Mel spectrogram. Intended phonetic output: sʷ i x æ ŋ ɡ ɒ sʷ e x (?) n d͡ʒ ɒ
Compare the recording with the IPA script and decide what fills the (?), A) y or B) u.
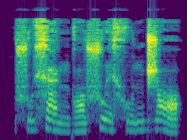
B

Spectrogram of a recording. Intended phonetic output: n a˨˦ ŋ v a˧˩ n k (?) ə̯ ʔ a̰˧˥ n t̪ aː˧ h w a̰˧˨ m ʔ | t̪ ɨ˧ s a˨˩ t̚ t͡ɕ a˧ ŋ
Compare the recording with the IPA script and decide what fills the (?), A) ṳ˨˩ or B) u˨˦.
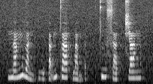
A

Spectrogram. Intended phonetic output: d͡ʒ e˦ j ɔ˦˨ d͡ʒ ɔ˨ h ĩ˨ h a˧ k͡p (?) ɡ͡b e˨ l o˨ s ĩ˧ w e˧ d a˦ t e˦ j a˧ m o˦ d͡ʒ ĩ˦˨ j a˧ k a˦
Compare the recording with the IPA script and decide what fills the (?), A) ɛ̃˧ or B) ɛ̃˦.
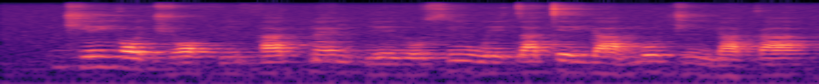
A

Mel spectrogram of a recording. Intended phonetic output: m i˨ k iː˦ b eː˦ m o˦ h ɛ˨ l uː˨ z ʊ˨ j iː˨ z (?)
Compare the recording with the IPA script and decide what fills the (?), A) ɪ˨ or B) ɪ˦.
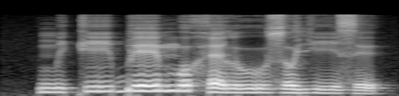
A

